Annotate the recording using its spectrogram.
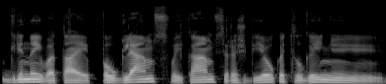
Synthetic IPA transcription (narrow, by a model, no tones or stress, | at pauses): ɡɾʲinɐɪʋɐt̪ɑɪpɐʊɡlʲæmsʋɐɪkɐmsɪɾɐʃbʲɪjɛʊkɐt̪ɪlˠɡɐɪnʲʊɪ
